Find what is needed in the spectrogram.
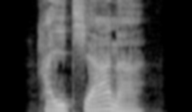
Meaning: Haitian (man from Haiti)
- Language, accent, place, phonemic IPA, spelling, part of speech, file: German, Germany, Berlin, /haiˈti̯aːnɐ/, Haitianer, noun, De-Haitianer.ogg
